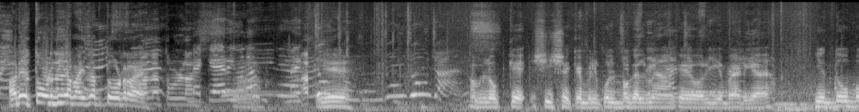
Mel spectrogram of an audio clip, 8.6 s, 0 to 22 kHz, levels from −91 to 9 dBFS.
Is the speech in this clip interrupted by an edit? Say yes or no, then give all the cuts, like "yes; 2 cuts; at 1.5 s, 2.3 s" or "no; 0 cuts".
yes; 1 cut; at 3.1 s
